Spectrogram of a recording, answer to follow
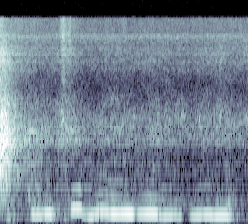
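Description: A person humming a short tune in one unbroken, gently wavering line of pitch, starting a moment after a brief clatter.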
